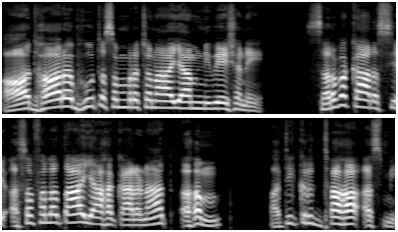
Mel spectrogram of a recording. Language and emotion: Sanskrit, angry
